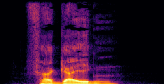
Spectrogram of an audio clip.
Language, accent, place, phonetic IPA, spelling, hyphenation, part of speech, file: German, Germany, Berlin, [fɛɐ̯ˈɡaɪ̯ɡn̩], vergeigen, ver‧gei‧gen, verb, De-vergeigen.ogg
- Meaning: 1. to screw up 2. to play the wrong note on the violin 3. to spend time playing violin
